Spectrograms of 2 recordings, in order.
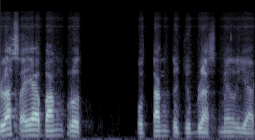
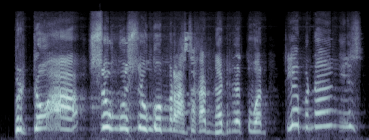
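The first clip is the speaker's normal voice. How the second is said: much higher and louder, overwrought; emotional praying wife; 14 semitones higher, 8 dB louder than usual. Retold or imitated. Preacher imitating a wife praying in tears, high and loud. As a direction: mimic a wife weeping in prayer.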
